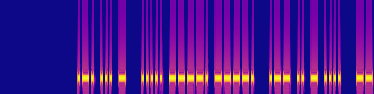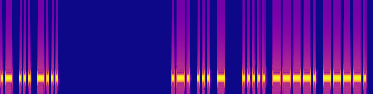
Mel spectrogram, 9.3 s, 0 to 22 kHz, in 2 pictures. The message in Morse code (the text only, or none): RST 599 WITH QSB RST 599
